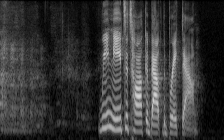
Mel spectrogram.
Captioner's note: laugh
